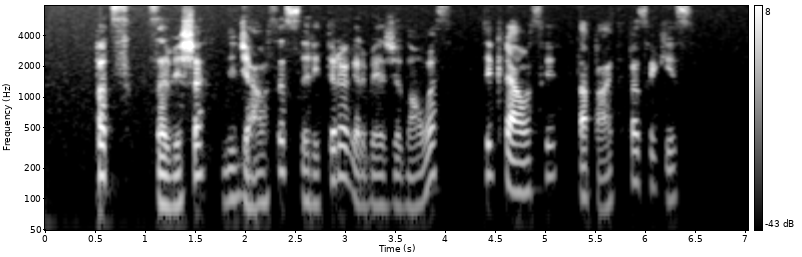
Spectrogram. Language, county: Lithuanian, Vilnius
